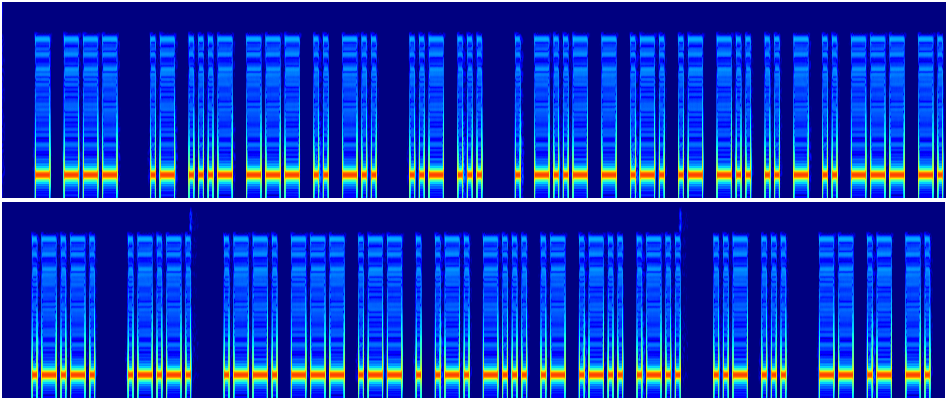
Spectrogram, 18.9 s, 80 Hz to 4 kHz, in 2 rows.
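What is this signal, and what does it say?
Morse code, heard as a keyed tone, about 25 wpm, 550 Hz. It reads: TO AVOID US EXTRADITION <AR> <AR> POWERBALL US MAN
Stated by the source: Morse code news headlines sent at 25 wpm.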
